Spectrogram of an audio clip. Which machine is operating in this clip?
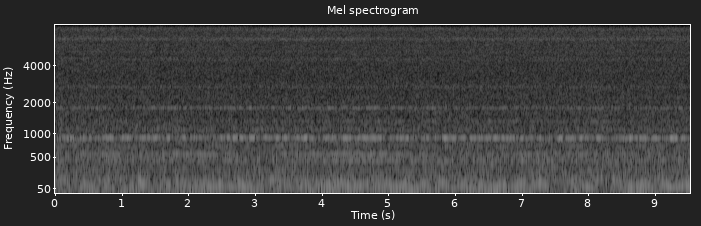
fan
